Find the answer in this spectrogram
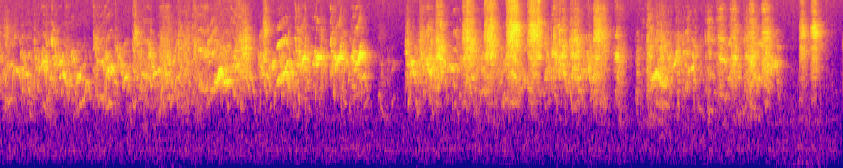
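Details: Baby cockatiel at play: steady high scratchy chirping and soft twittering in bursts, continuous for most of the stretch with a brief pause.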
